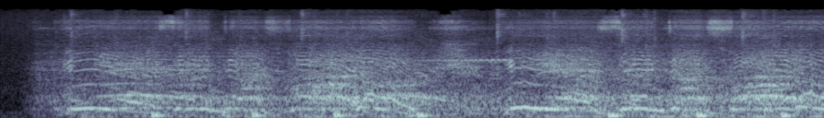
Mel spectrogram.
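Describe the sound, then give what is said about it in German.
Thousands of protesters against the Corona measures, gathered at the Brandenburg Gate, shout in unison at midday toward the Bundestag, many raised voices blending into a loud, steady roar with a rough chanting rhythm that continues without a break for several seconds. “So brüllen sie es am Mittag in Richtung Bundestag, wo die Parlamentarier gerade über das Infektionsschutzgesetz debattieren.”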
